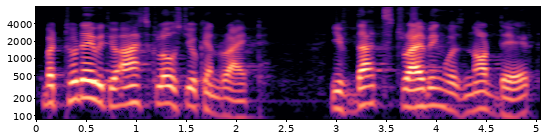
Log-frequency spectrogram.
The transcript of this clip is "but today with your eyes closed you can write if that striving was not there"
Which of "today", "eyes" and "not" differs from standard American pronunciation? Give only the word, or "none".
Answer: eyes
